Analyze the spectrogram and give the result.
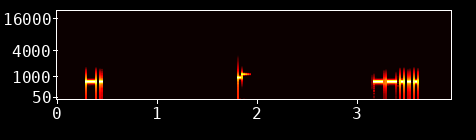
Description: Morse code, heard as a keyed tone, about 36 wpm, 700 Hz. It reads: N 7
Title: Common Cut Numbers - 1-Digit 35wpm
